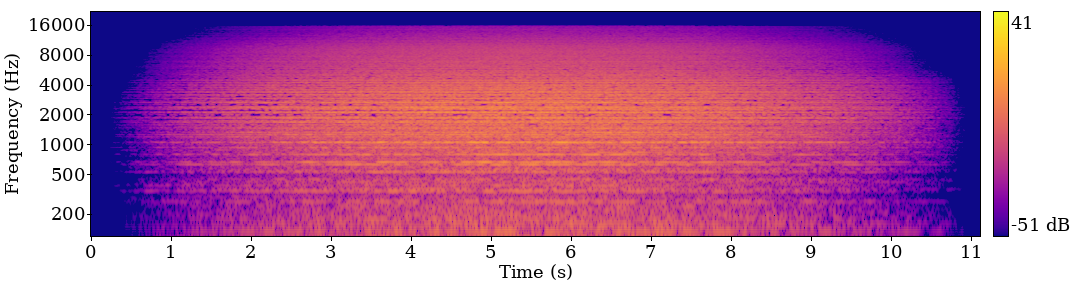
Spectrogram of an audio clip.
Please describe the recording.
Horny Hobbit
A pad sound with a brassy feel to it.
horns, pad, edison, single-hit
